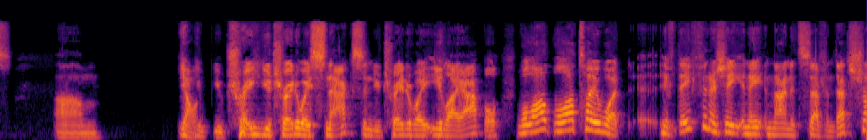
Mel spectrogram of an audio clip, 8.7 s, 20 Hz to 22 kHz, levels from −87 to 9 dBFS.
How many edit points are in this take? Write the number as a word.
two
